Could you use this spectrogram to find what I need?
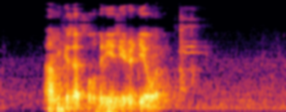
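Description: A man speaks calmly to an audience in a room.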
